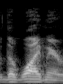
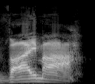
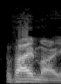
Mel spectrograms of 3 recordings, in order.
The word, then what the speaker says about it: Weimar: The Weimar Republic period, not 10 years later. – I believe it's pronounced Weimar. – Weimar, yeah, sorry.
